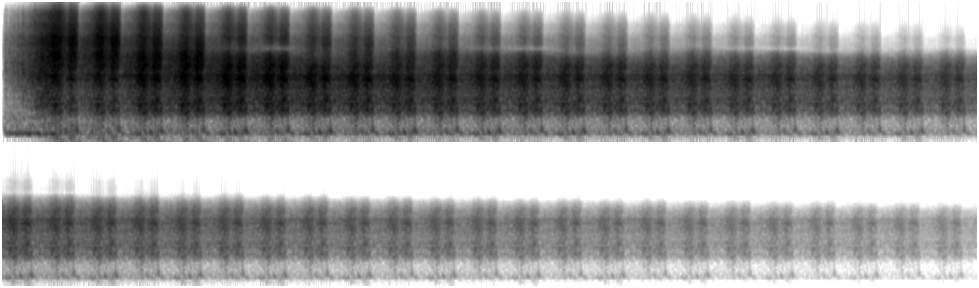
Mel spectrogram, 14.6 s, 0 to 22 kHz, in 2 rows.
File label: Voodoo 142 BPM, Ethno, Psytrance; Ethno Box; Voodoo Gris Gris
